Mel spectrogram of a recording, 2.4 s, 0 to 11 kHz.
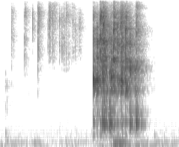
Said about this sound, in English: All right, so let's do 3. 3 dice for this. 3 dice, okay.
